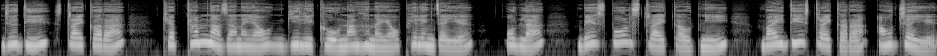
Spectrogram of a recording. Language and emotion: Bodo, neutral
